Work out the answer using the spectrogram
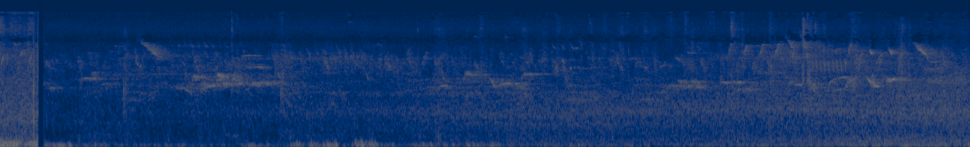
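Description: Small birds singing, many short chirps and trills, over a faint low outdoor rumble that swells briefly about four to five seconds in.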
